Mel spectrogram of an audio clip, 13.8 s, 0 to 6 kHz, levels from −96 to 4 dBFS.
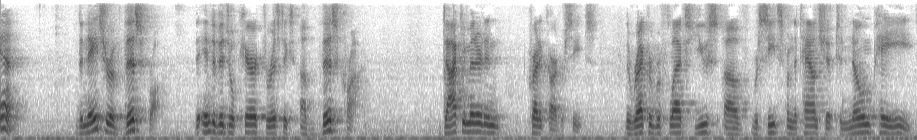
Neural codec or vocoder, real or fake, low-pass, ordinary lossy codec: none; real; 5.4 kHz; AAC, 32 kbps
